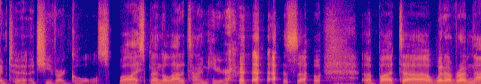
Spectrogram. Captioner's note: laughing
